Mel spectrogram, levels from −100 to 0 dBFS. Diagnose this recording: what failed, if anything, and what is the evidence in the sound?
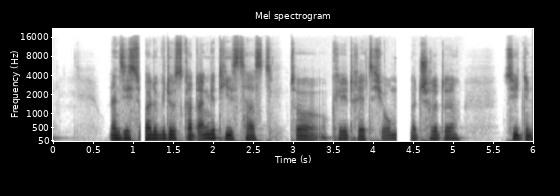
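The wireless playback link most likely failed, a Bluetooth dropout: packets missed their delivery deadline and were discarded, so output fell silent. The speech cuts out abruptly from 1.09 to 1.18 s and from 4.29 to 4.50 s, then resumes further along, as if it had kept playing.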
